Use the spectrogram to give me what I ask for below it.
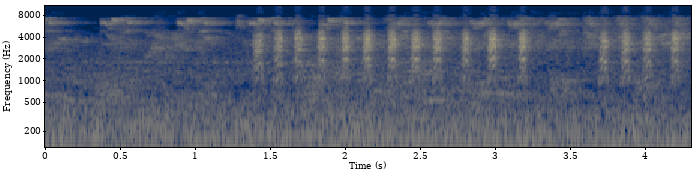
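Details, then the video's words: Spiderhunter singing in a training recording for cage birds: a rapid series of high, sharp chirped notes repeated about three times a second, preceded by a thin high whistle, over low background hum. "Masteran Pijantung Pisang Gacor"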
